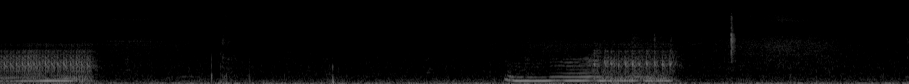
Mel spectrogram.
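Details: Sleeping 11-month-old French Bulldog named Porter gives two deep, buzzy snoring breaths, each about a second or more long and roughly five seconds apart, with a steady low hum and near silence between them.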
